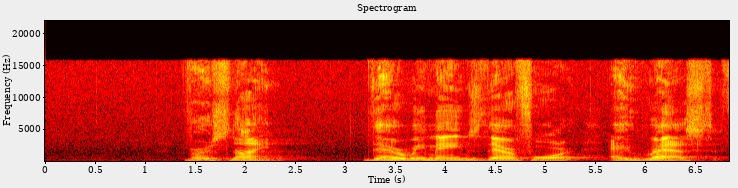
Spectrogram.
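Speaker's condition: ALS; talking funny

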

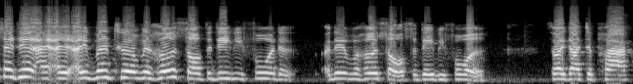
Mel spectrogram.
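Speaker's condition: Down syndrome; congenital

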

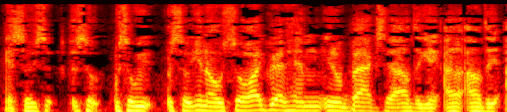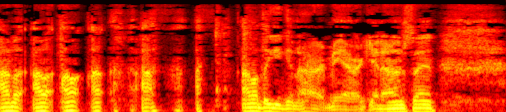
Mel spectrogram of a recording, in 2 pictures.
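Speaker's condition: Stuttering; habitual stutter, usually stutters; shaken up after scuffle with Eric Bogosian at bookstore, pushed against wall, grabbed around neck; repeated sounds, repeated words

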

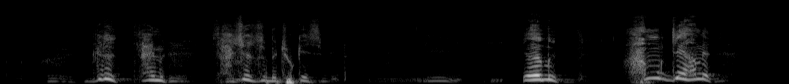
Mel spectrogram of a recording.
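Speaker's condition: Cerebral palsy; bent body

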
